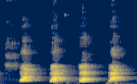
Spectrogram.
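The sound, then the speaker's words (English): A very anxious puppy barks four times in a steady, evenly spaced rhythm, each yap sharp and fairly loud, with short quiet gaps between and no talking. “A very anxious puppy barking in the background.”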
